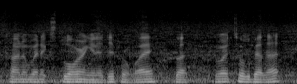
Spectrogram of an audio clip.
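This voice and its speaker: The speaker has an Australian accent, with noticeable background noise throughout. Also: man. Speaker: travel vlogger. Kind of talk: casual vlog narration. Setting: outdoors. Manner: casual, hesitant with fillers.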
